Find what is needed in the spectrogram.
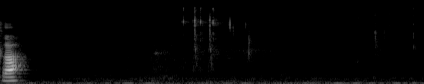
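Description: A few quiet clicks from a computer being operated. A quick cluster of clicks comes about two seconds in, and a few fainter ones come near the end.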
